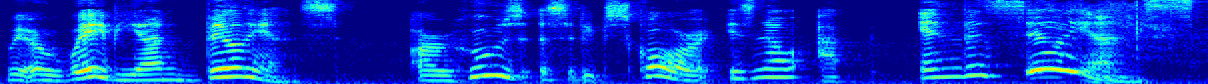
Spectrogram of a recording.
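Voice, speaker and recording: Expressive, husky-voiced woman reading a storybook. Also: a little high, slow pace. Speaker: storybook reader. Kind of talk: read-aloud children's bedtime story in rhyme.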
